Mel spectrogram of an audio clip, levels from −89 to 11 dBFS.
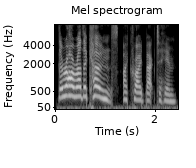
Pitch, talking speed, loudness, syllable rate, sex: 265 Hz, 220 wpm, -17 LUFS, 5.8 syllables/s, female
